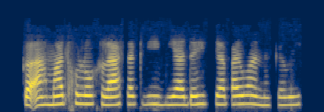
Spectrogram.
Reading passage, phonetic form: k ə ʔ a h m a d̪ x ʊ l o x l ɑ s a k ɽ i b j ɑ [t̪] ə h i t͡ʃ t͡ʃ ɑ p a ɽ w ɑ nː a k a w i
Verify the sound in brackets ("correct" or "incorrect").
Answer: incorrect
